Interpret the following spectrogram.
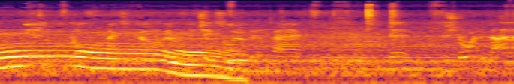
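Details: Indoor male Siberian Husky howling to demand that his owner get up: a drawn-out howl that slides steadily downward over about two and a half seconds into a low groan, then fades into quieter room noise.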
